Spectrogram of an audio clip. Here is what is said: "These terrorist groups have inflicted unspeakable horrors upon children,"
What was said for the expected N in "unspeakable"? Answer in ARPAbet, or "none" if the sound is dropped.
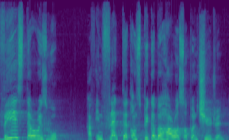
N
